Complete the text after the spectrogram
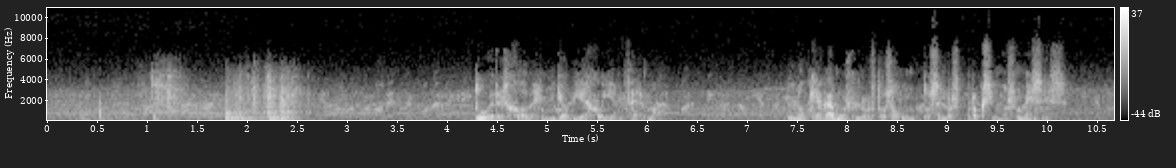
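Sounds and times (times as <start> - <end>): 
door closing into its frame: 0.4 - 2.7
speech: 4.3 - 6.3, 7.4 - 10.4.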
